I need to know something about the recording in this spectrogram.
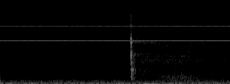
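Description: One sharp click of the left handlebar switch button, about a second in, confirming the service-interval reset. Under it is a faint, steady, high-pitched electronic tone.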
